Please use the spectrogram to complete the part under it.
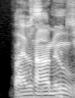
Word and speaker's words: Fautanu: Fautanu. – Yes, Fautanu. I heard Missy Matthews the other day talking about it. It's a U, but it's pronounced as an O.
